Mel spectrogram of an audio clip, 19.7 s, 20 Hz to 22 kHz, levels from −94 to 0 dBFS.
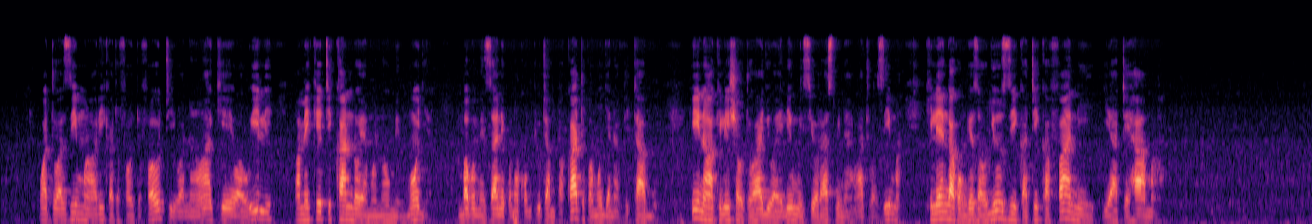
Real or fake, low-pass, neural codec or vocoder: real; 10.8 kHz; none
